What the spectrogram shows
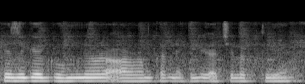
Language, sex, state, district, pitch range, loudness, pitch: Hindi, male, Arunachal Pradesh, Lower Dibang Valley, 150-160 Hz, -14 LUFS, 155 Hz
